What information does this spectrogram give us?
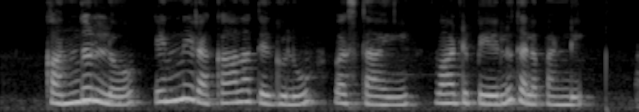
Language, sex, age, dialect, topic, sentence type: Telugu, female, 18-24, Utterandhra, agriculture, question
